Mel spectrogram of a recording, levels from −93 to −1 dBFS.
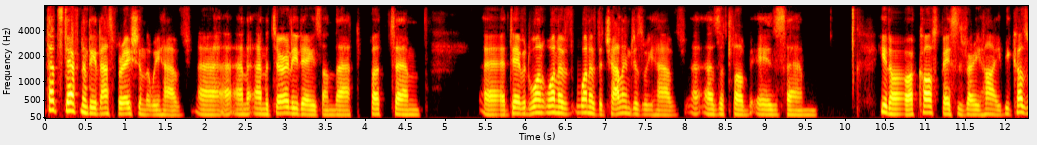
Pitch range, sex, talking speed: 125-140 Hz, male, 205 wpm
